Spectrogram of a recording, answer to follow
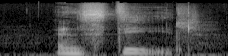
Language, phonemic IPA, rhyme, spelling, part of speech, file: Swedish, /stiːl/, -iːl, stil, noun, Sv-stil.ogg
- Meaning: style (similar senses to English)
